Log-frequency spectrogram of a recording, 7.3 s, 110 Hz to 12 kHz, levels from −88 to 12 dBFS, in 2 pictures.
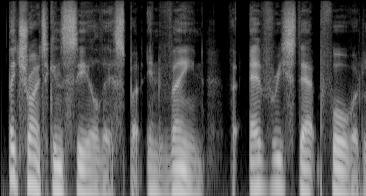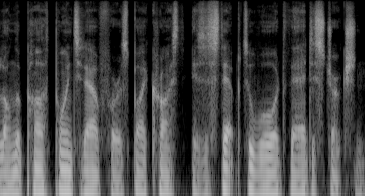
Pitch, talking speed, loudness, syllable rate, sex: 100 Hz, 220 wpm, -19 LUFS, 5.3 syllables/s, male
